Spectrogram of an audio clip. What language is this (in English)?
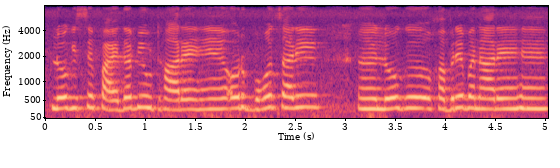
Urdu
